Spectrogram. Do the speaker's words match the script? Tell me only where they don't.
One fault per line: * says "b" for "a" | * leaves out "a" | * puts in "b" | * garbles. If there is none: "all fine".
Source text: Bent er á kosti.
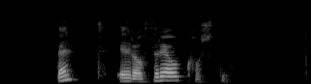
* puts in "þrjá"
